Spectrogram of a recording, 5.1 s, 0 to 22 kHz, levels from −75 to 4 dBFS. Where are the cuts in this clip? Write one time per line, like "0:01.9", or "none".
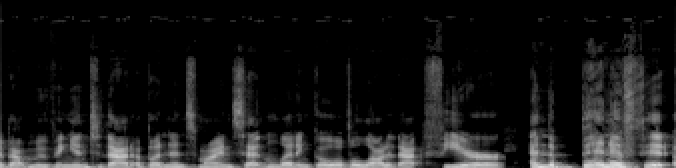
0:03.8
